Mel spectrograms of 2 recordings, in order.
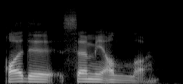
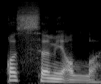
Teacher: Dalam hafz itu dibaca izhar. Dalam riwayat lain itu dibaca idgham.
